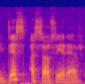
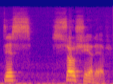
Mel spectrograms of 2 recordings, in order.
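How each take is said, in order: First: An extra 'a' syllable follows the first syllable. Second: No extra syllable follows the first syllable. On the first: The speaker calls it wrong. "A lot of people will try and put an A in there" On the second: The speaker calls it right. "So say that"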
